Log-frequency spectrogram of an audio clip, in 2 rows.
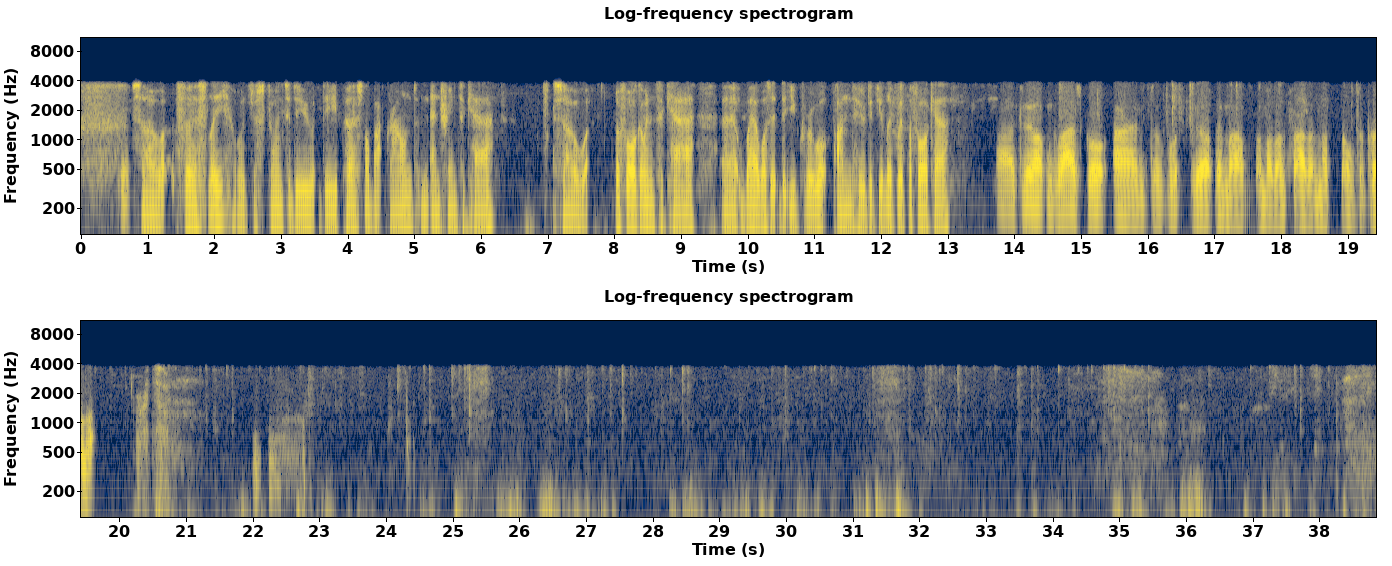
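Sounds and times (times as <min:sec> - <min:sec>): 
speech: 0:00.6 - 0:06.3, 0:07.2 - 0:20.8
faint indistinct voice: 0:15.5 - 0:19.6
keys being typed on a computer keyboard through a phone-like line: 0:21.0 - 0:25.6, 0:26.4 - 0:38.8.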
